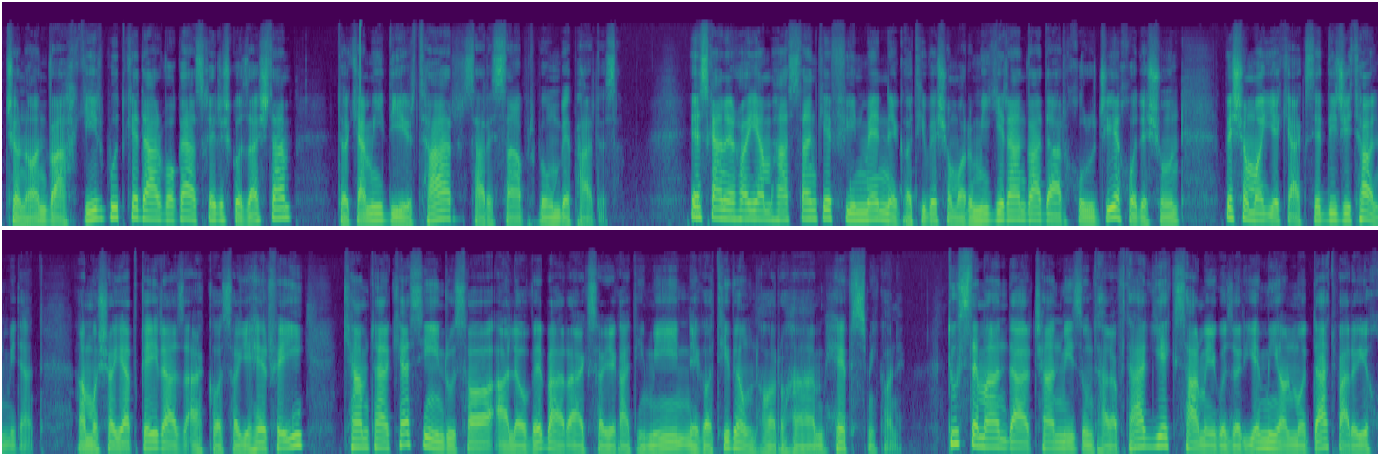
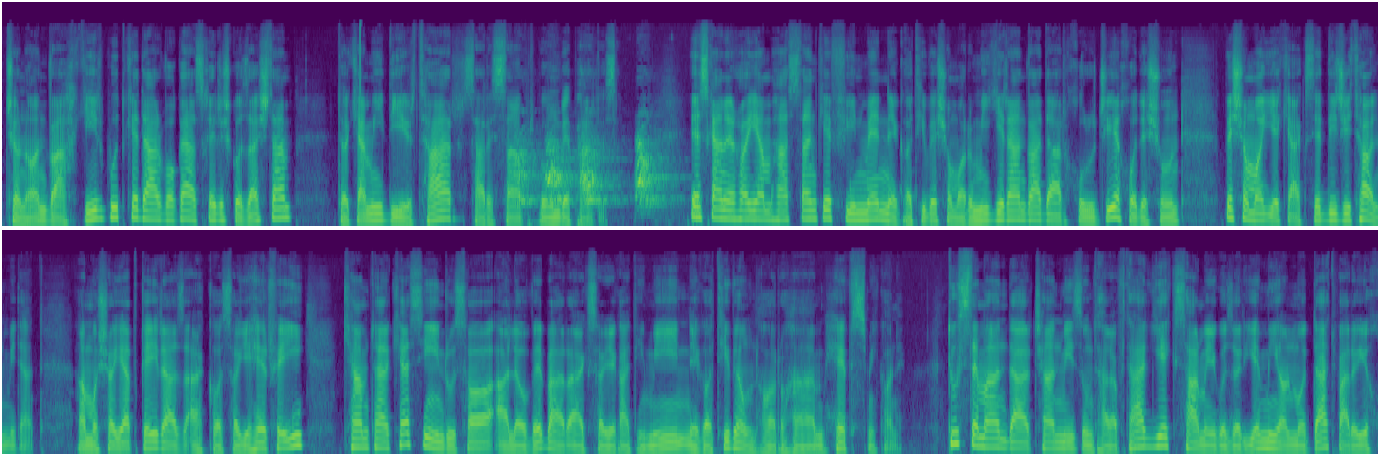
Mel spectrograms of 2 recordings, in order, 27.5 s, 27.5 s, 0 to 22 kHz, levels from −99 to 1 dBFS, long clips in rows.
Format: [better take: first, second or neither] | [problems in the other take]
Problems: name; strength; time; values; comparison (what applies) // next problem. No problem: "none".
first | dog barking; noticeable; from 5 to 6.5 s; peak 2 dB below the speech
